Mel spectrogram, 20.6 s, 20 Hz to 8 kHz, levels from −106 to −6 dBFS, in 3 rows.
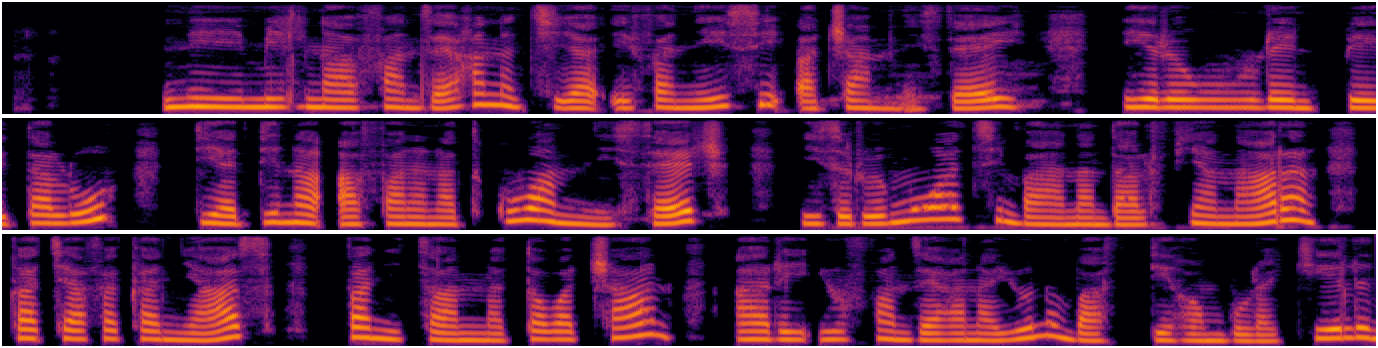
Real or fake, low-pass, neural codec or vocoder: real; 7.2 kHz; none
